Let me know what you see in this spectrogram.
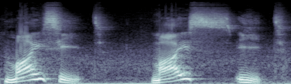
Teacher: the sa in mice takes shorter time than the sa in seat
